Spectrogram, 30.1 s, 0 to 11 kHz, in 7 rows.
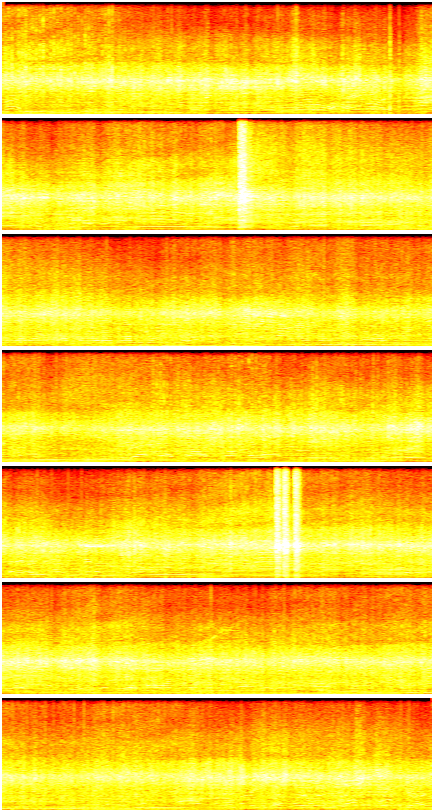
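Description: Several sprint car V8 engines running on a dirt oval, their pitch rising and falling as the cars accelerate and back off around the turns. Two sharp cracks stand out above the engines, one about seven seconds in and another about twenty seconds in.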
